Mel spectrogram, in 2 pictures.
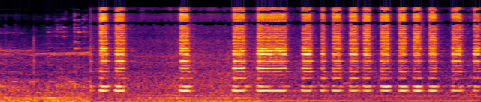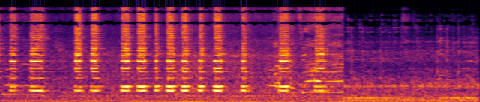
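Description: A vehicle horn honked in a long run of short blasts, two pitches sounding together, coming two to four times a second in irregular bursts. The honking starts about a second in and stops shortly before the end.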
